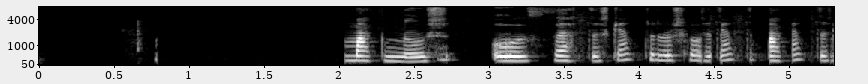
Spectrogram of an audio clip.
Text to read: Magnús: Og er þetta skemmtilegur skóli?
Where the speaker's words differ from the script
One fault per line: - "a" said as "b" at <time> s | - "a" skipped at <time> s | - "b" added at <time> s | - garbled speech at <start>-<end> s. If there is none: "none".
- garbled speech at 4.4-5.3 s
